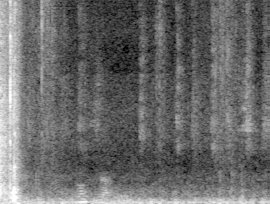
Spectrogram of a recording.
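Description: Plastic wrapping crinkles in a woman's hand.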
